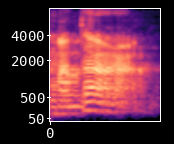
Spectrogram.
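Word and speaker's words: متاع: Huruf mim pada bibir, ma. Huruf ta pada lidah, ta. Huruf ain pada tenggorokan, a.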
